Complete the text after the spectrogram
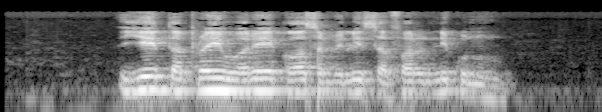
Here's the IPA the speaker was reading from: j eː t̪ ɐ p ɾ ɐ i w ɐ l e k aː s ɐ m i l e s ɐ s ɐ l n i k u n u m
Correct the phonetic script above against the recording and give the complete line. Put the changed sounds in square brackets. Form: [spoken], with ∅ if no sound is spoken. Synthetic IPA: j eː t̪ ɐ p ɾ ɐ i w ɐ [ɾ] e k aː s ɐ m i l [i] s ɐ [f] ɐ [ɾ] n i k u n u m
